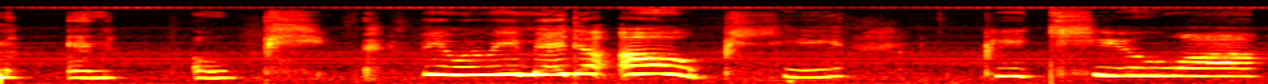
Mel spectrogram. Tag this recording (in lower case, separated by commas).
speech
